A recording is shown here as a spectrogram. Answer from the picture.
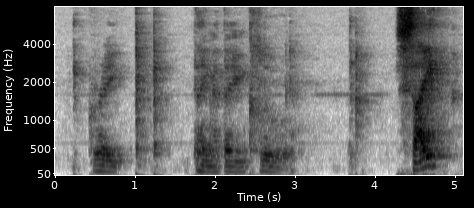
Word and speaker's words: Scythe: Scythe. That's how it's pronounced. Scythe. That's what they tell me. Okay, not Scythe. Scythe. It's not a dagger.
